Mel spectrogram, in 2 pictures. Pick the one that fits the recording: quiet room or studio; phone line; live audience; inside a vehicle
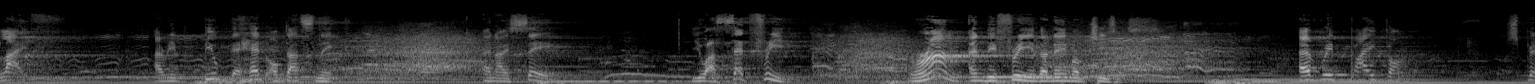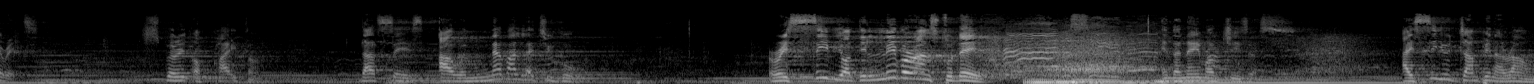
live audience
